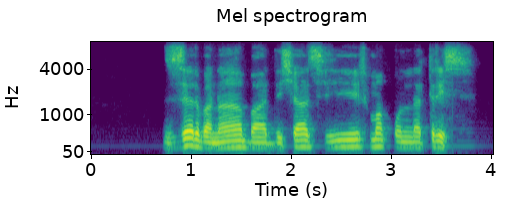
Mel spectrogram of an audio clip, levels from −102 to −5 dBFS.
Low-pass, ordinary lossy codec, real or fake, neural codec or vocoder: 7.2 kHz; Opus, 24 kbps; real; none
